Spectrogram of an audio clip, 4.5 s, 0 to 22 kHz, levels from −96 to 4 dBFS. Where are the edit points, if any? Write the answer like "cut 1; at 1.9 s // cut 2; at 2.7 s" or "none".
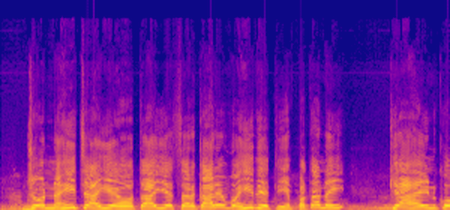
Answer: none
